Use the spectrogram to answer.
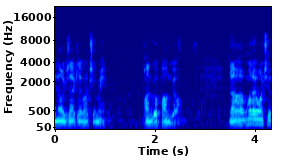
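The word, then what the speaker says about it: Pago Pago: a o p AO how do you pronounce thato pgo Pago no keep trying don't give up is there anybody here who's been there po no Pongo Pongo no okay you're right but that's the way they say it if you go down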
